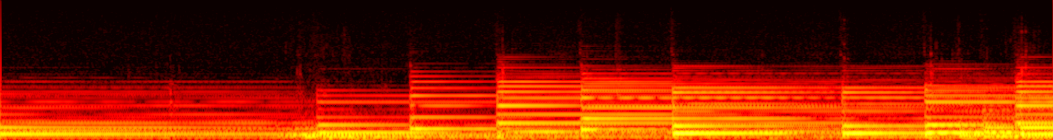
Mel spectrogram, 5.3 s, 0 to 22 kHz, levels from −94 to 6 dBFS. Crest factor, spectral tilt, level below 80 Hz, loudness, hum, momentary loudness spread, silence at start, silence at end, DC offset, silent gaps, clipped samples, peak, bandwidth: 16 dB; -11 dB/octave; -44 dBFS; -23 LUFS; none; 11 LU; 0 s; 0 s; under 0.1%; none; under 0.1%; -6 dBFS; 3.4 kHz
